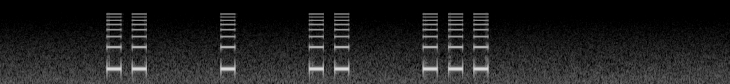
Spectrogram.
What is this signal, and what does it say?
Beep code, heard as beeps from a small speaker, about 730 Hz. 2-1-2-3. In Phoenix BIOS tables: ROM copyright notice check failure.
